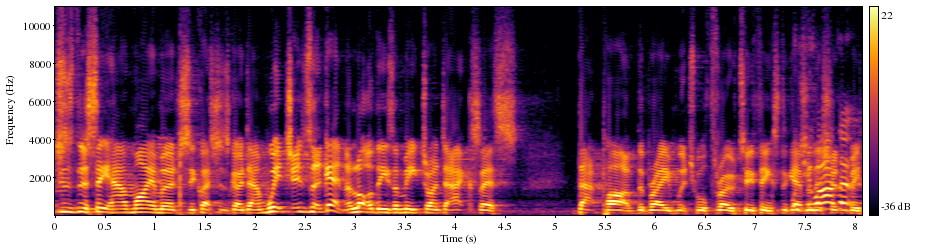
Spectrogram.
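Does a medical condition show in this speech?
No.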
